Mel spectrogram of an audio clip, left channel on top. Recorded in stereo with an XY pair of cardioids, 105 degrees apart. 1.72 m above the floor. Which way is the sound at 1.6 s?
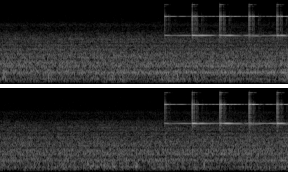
Straight ahead.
